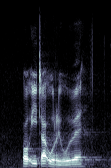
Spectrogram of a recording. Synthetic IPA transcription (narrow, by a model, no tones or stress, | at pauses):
ɔʔitʼauriɦuːβɛ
